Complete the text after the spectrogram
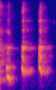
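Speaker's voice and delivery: laughing. Real, not acted. Laughing at her own story.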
